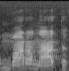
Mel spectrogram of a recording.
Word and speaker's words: maranata: E agora eu clamo maranatá, como dizemos nós católicos, ou maranata, como dizem nossos irmãos separados das comunidades evangélicas. Não importa a pronúncia, o significado é o mesmo.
